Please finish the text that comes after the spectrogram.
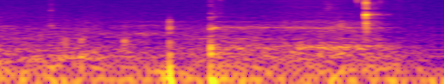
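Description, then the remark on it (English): Someone quietly sips beer, with a few soft, wet mouth clicks and a brief slurp against faint background hiss. “I'm I'm gonna take another sip here”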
